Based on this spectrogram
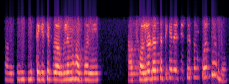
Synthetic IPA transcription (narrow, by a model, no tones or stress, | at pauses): tɔtont̪et̪ːekit͡ɕʰupɾɔblemɦɔboni | awfʰɔloʈasʰaʈikeɾed͡ʑisʈesonkoɾd̪iont̪o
